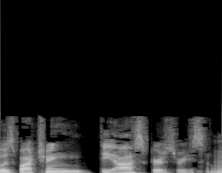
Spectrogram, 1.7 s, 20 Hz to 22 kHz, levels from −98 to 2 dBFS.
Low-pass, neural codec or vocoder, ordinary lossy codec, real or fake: 7.2 kHz; none; MP3, 32 kbps; real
